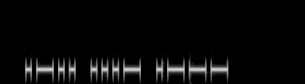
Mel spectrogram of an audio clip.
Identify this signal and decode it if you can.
Morse code, heard as a keyed tone, about 22 wpm, 700 Hz. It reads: LVJ
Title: USA Call Sign Postfixes - 3 Letters 22wpm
